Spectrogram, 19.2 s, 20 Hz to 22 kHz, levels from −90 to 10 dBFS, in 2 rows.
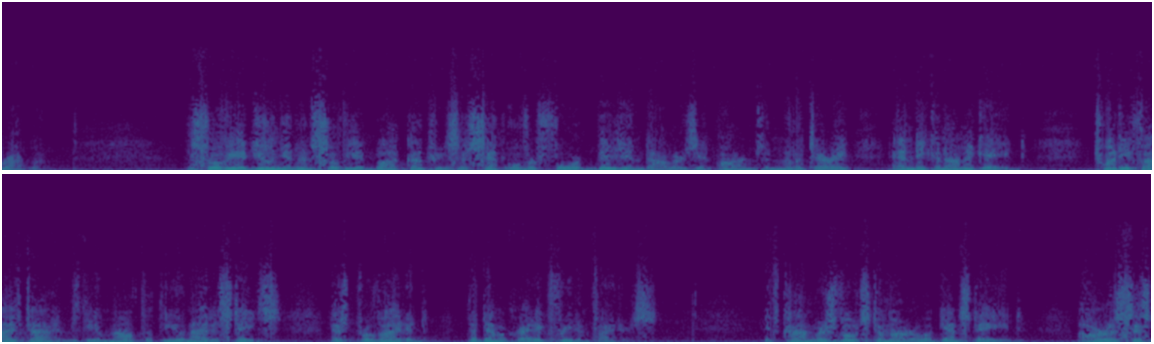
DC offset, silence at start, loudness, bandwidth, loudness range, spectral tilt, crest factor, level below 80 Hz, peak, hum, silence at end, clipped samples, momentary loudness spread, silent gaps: under 0.1%; 0 s; -52 LUFS; 16 kHz; 3 LU; -4.5 dB/octave; 18 dB; -70 dBFS; -36 dBFS; none; 0 s; under 0.1%; 15 LU; none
